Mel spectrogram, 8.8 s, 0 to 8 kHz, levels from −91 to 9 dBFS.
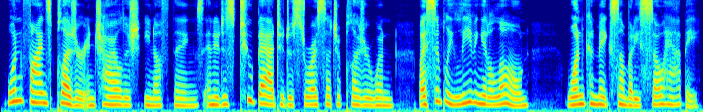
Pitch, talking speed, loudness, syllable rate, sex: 210 Hz, 200 wpm, -20 LUFS, 5.9 syllables/s, female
